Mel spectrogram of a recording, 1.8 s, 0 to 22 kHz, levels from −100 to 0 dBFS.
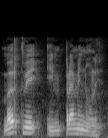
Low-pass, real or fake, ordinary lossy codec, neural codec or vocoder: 7.2 kHz; fake; MP3, 48 kbps; codec, 16 kHz, 4 kbps, X-Codec, WavLM features, trained on Multilingual LibriSpeech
